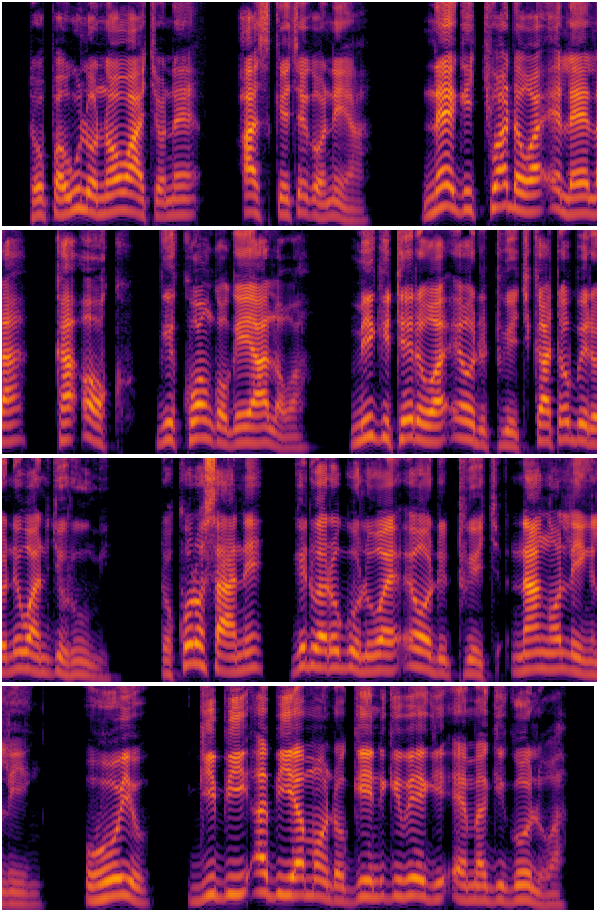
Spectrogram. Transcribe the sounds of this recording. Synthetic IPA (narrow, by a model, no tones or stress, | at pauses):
tɔpaulonɔwat͡ʃɔnɛ | asket͡ʃeɡɔnɪja̰ | nɛɡɪt͡ʃwadɔwaʔɛlɛla | kaʔɔk | ɡɪkwɔŋɡɔɡɪjalɔ̰wa | mɪɡɪteɾowaʔɛɔdtwet͡ʃkatobedonɪwand͡ʒoɾumḭ | tɔkoɾosanɪ | ɡɪdwaɾoɡolwaɛɔdtwet͡ʃnaŋɔlɪŋlɪ̰ŋ | owojo | ɡibiʔabiamɔndɔɡɪnɡɪweɡɪʔɛmaɡɪɡolwa̰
